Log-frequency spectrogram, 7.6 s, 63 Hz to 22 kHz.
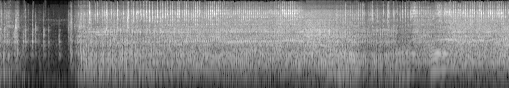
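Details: STIHL BR320 two-stroke leaf blower bought in 1998, about 24 years old, run during carburetor adjustment attempts: loud high-revving howl with brief speed sags while held wide open; power loss at full throttle, later fixed by carburetor cleaning.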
